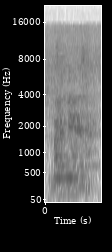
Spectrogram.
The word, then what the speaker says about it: mañana: Notice how the vowel is the same in each syllable. Ma. Ña. Ña. Mañana. Mañana. Ah, ah, ah. What happens in English? Mañana. Mañana. Mañana. All three vowels are different, aren't they? What are they? Write it down. Mañana. Mañana. Mañana. And again, Spanish has this ñ sound, powerful nasal, which we don't have in English, so we split it up into two things.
